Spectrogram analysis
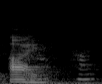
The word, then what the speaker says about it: hay: i h a y the h is silent and it's going to be i and this is a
